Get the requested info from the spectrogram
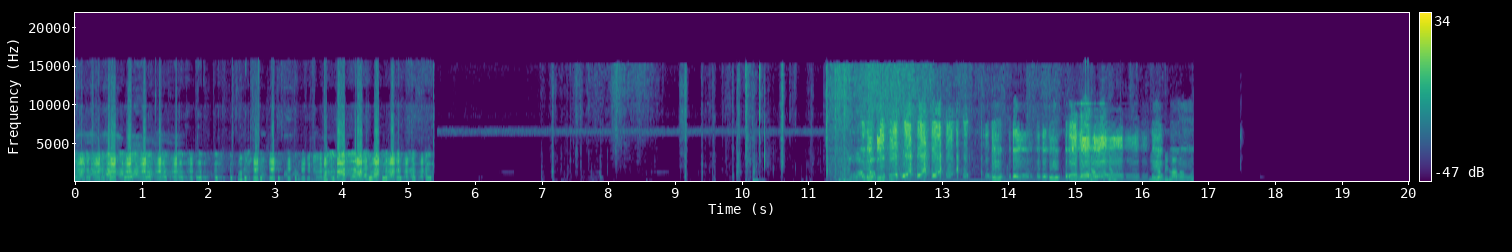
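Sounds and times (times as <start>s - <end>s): loud laughter: 0.0s - 5.4s, 11.5s - 16.8s.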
